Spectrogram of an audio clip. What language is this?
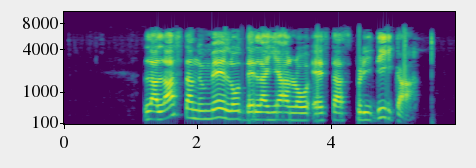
Esperanto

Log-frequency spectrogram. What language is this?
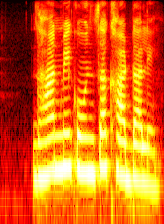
Hindi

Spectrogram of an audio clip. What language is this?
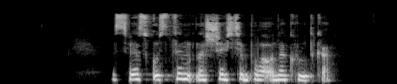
Polish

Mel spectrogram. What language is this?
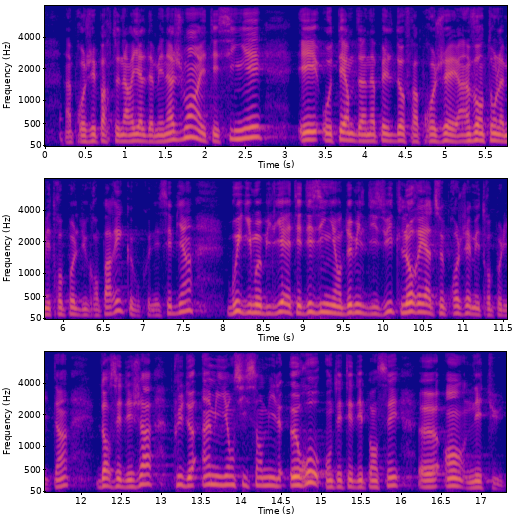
French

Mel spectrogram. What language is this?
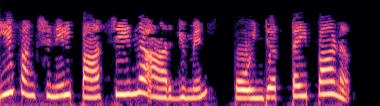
Malayalam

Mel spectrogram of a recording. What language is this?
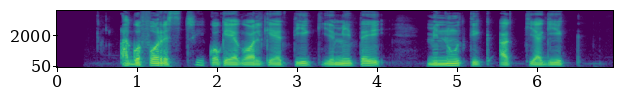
Kalenjin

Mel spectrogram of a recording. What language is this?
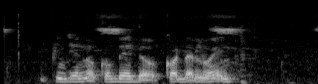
Luo (Kenya and Tanzania)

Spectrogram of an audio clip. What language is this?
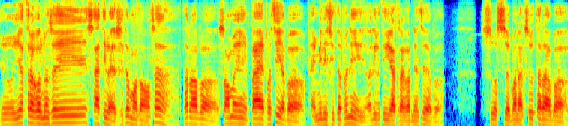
Nepali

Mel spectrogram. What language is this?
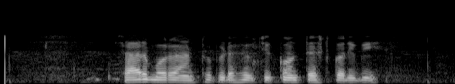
Odia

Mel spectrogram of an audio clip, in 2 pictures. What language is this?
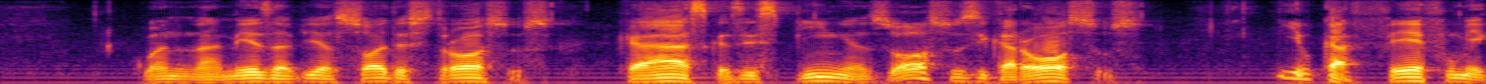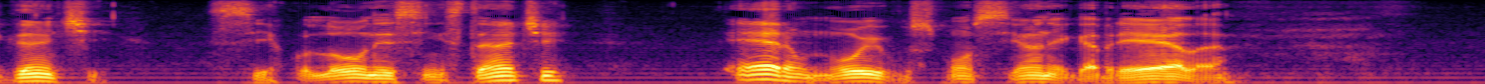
Portuguese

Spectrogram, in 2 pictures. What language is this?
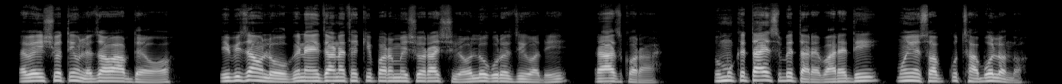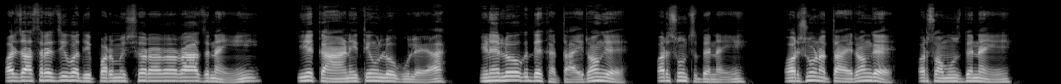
Mahasu Pahari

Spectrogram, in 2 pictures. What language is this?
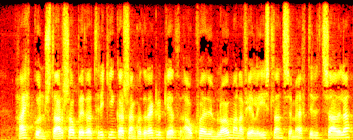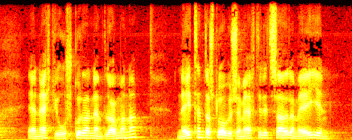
Icelandic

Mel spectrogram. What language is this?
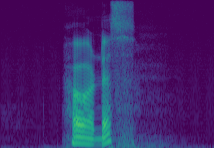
Swedish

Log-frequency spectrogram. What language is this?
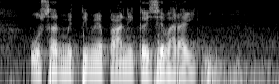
Bhojpuri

